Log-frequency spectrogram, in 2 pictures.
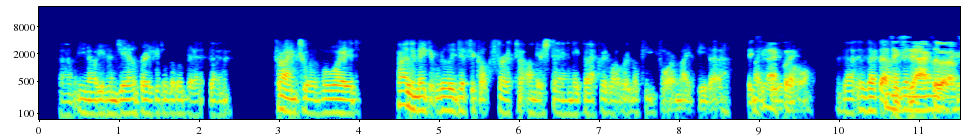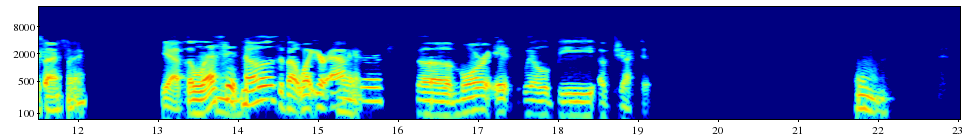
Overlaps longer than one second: present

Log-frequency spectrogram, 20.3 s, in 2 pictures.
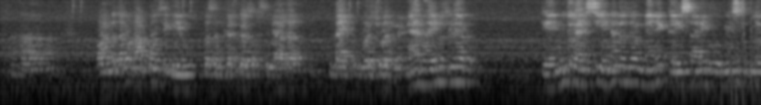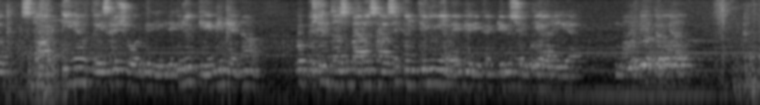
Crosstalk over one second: none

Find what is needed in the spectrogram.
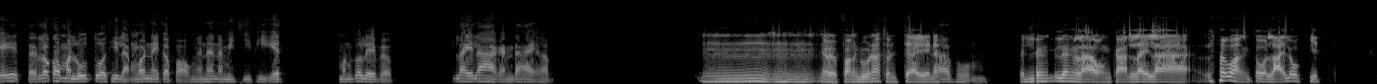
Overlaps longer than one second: none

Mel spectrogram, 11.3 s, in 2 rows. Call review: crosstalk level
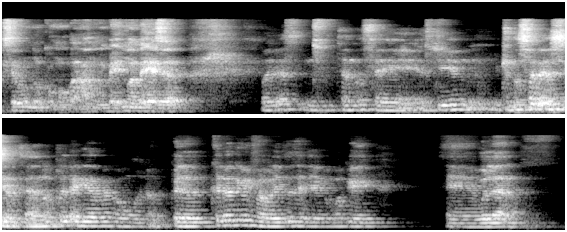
none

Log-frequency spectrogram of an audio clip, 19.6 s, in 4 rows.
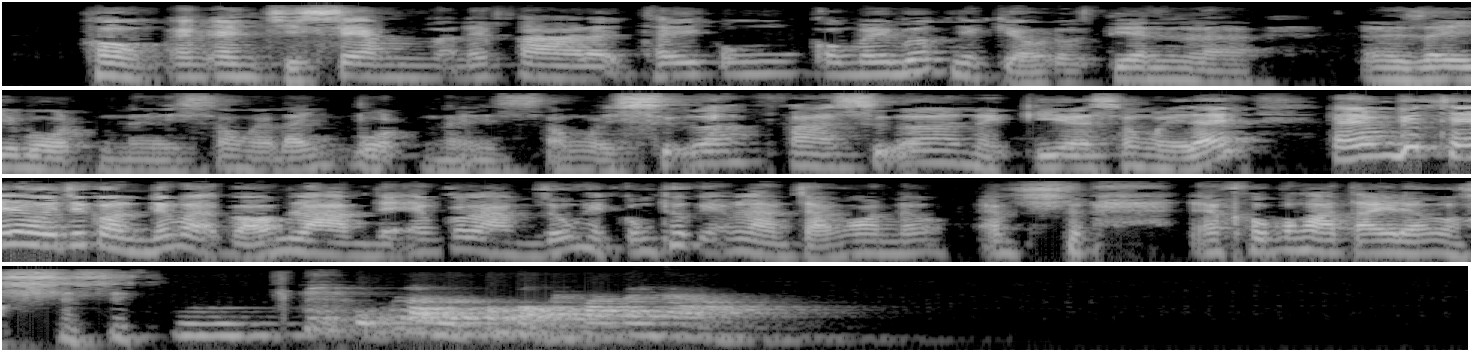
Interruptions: none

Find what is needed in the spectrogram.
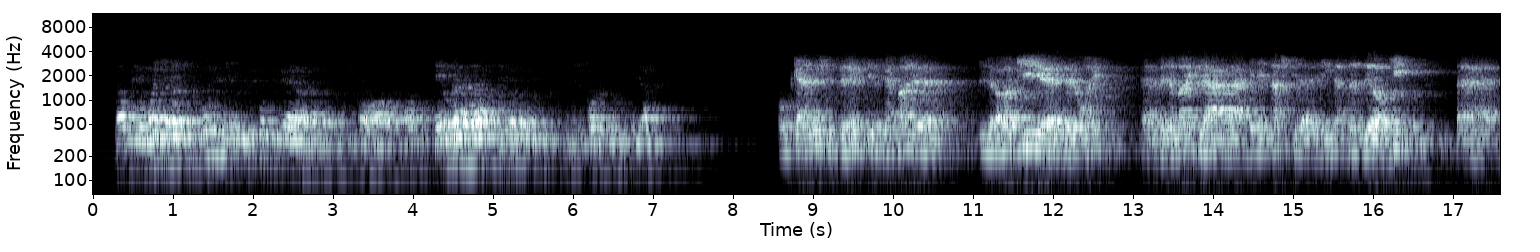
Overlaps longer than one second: none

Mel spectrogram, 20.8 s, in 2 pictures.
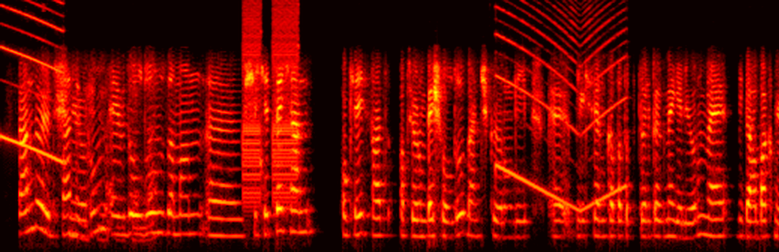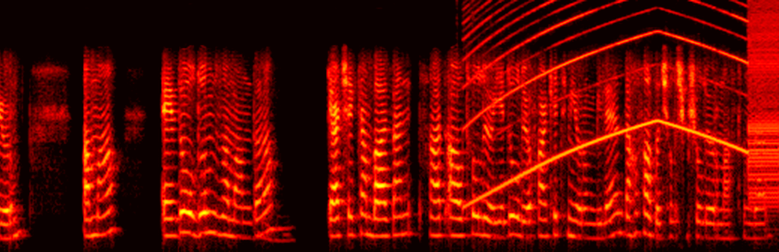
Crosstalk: present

